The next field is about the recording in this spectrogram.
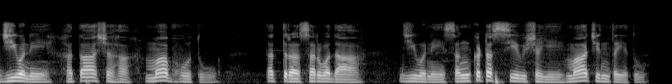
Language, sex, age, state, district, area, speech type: Sanskrit, male, 30-45, Maharashtra, Nagpur, urban, spontaneous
